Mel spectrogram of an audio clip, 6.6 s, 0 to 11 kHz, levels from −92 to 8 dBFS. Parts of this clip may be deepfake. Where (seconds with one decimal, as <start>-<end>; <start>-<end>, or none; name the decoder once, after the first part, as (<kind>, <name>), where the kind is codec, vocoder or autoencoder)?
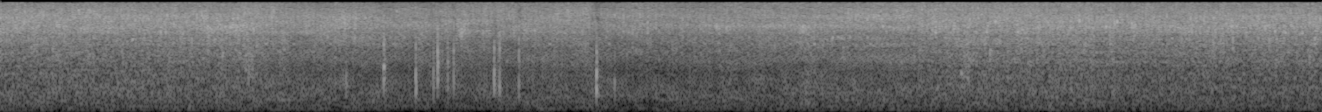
1.3-4.6 (codec, SNAC)

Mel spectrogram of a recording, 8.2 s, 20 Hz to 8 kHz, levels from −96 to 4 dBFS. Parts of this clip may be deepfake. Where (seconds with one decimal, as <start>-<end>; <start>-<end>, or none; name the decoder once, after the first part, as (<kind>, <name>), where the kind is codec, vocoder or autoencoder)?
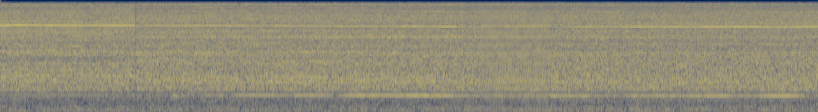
4.8-5.5 (vocoder, WaveNeXt)

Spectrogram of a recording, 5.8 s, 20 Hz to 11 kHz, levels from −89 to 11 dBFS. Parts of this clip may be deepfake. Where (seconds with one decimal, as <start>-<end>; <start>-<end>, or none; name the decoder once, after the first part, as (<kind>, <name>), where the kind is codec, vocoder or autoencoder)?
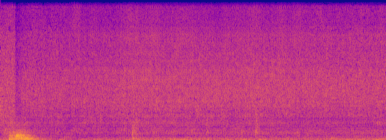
1.0-4.5 (vocoder, Vocos)

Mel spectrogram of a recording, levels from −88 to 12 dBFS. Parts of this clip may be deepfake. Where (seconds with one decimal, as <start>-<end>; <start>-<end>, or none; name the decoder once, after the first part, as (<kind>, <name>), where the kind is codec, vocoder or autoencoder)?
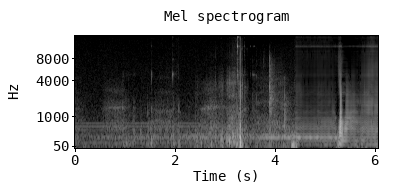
4.4-6.1 (vocoder, BigVGAN v2)

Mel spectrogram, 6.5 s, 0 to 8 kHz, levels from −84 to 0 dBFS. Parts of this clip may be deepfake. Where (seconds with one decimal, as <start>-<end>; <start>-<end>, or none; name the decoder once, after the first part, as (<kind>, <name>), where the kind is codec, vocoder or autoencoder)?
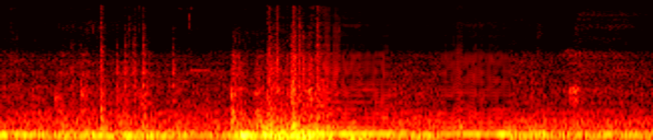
3.2-3.9 (vocoder, BigVGAN v2); 4.4-5.1

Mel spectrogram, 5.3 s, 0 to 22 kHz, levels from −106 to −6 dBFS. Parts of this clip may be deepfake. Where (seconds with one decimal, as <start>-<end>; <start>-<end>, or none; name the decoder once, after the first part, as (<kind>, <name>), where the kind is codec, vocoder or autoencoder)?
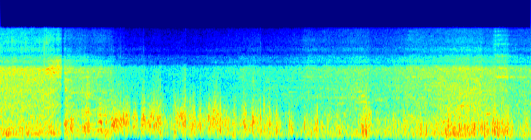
0.5-1.1 (codec, SNAC)

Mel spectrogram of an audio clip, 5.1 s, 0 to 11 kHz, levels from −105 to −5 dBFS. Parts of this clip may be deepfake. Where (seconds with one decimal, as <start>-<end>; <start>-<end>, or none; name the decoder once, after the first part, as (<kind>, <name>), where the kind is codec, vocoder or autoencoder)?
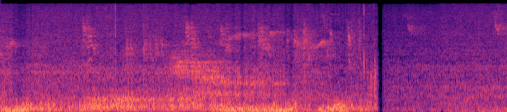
2.8-4.4 (vocoder, WaveNeXt)

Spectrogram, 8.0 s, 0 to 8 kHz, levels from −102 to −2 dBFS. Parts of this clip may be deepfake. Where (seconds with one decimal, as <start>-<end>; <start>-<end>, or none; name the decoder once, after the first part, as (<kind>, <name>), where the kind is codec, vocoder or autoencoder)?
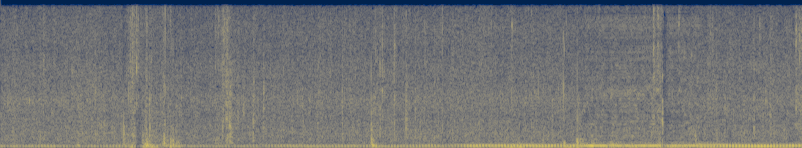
5.8-7.0 (vocoder, HiFi-GAN)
